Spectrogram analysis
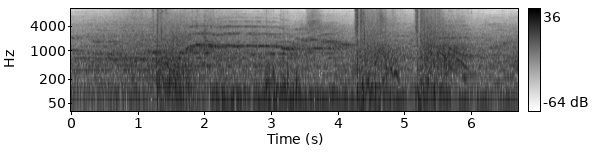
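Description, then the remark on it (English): Three sharp, loud gunshots crack out at irregular moments, the last two close together, over a constant noisy backdrop with a wavering, siren-like tone and faint voices. “She aims at Thursday and Joe shoots her.”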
